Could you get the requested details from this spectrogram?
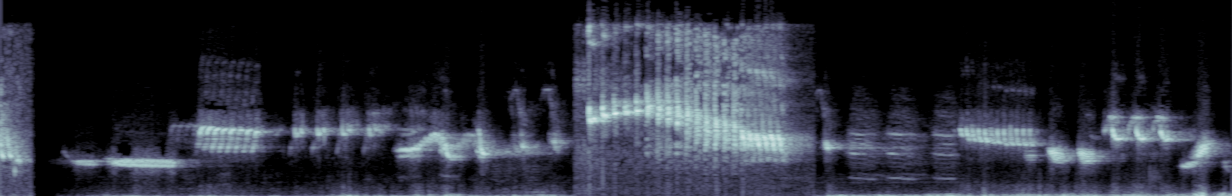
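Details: Asian pied starling master song for young birds: a varied run of clear whistles and warbled slurs, then a loud harsh buzzy rattle lasting about two seconds, followed by more whistles over a low rumbling background.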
